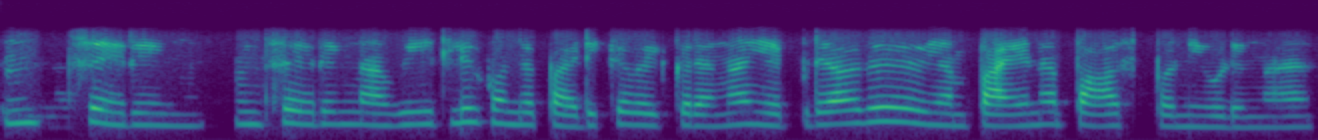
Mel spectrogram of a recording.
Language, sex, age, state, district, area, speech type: Tamil, female, 18-30, Tamil Nadu, Tiruppur, rural, conversation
